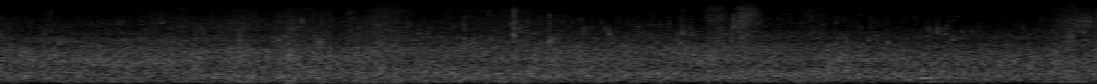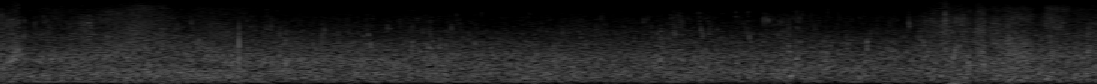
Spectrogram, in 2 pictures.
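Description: Small, shallow stream running steadily over a rocky riffle: a continuous, even rush of water, with a few faint brief rustles.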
